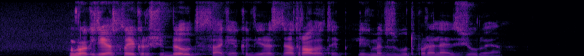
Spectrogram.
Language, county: Lithuanian, Vilnius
